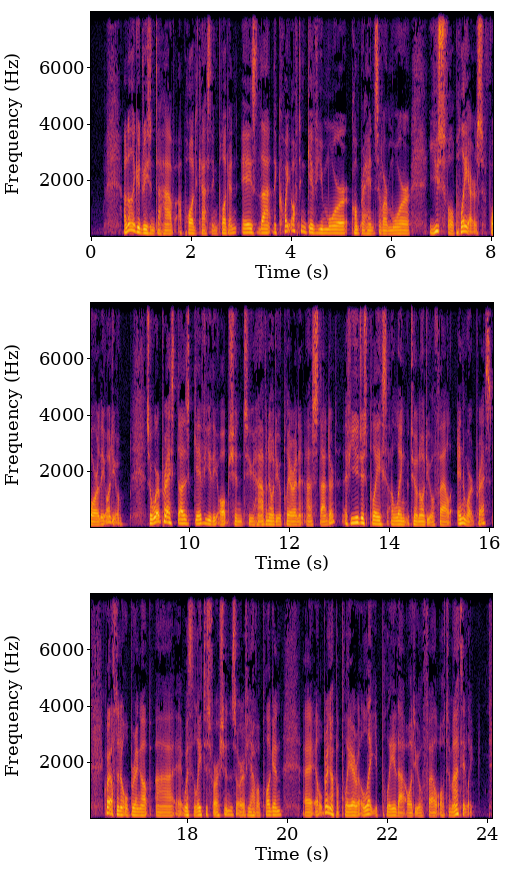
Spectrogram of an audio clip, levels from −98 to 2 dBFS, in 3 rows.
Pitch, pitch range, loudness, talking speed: 120 Hz, 110-140 Hz, -19 LUFS, 205 wpm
